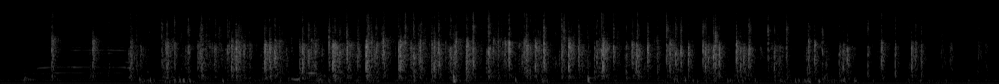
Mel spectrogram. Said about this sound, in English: Hallelujah. Another big hand clap to the Lord God Almighty for the message. Hallelujah. Another hand clap for the messenger.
